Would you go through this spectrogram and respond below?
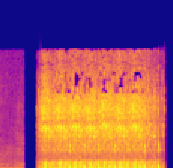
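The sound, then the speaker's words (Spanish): Water being poured for drinking: a steady rush for about two seconds, hissy and bright, starting abruptly after a brief pause and stopping just as suddenly. No one speaks. “me voy a tomar agua.”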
